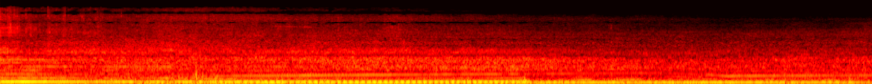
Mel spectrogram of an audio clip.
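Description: Car engines running on a race circuit: one engine slowly climbing in revs as it accelerates, with a gear change near the end, over a steadier engine note that drops in pitch about halfway through.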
